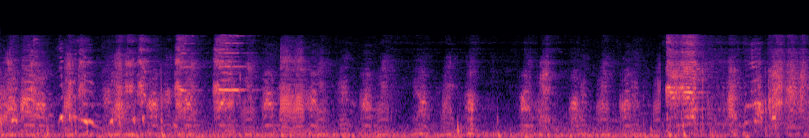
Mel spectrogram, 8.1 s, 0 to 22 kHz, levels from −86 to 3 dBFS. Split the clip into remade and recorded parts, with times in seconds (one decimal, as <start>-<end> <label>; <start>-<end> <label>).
0.0-3.9 recorded; 3.9-5.8 remade; 5.8-7.1 recorded; 7.1-8.1 remade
